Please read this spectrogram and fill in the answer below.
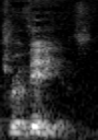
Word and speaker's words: Dravidians: However, almost everyone seems to believe that it was developed by a group of people called the Dravidians.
